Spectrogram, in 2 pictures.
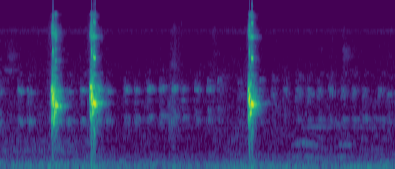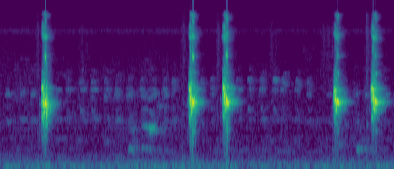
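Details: Yellow-vented bulbul call used to attract all kinds of bulbuls: short, bubbly chirps, often in quick pairs, spaced a second or two apart against a quiet background.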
